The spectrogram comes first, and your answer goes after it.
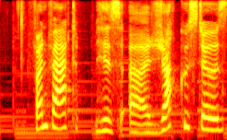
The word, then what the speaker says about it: Cousteau: a jock villager and i pronounce it cousteau so he's named after a famous french oceanographer and filmmaker jacques cousteau and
